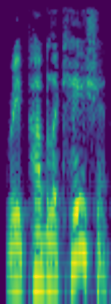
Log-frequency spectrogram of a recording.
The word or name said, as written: republication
